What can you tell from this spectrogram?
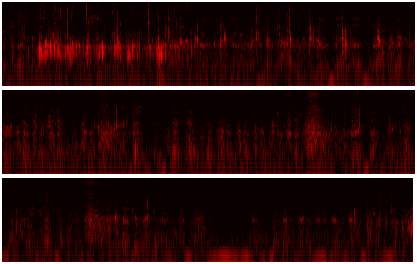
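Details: Cocker Spaniel enjoying different kinds of food, giving steady irregular chewing, crunching and lip-smacking clicks at roughly three per second, loudest in the first two seconds, with soft wet licking sounds.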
